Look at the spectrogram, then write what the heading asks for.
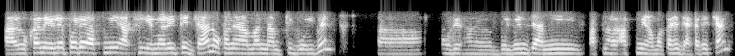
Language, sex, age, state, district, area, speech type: Bengali, female, 30-45, West Bengal, Kolkata, urban, conversation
